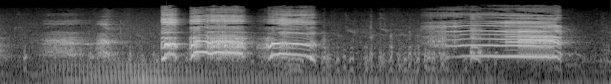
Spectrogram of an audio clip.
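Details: Roosters crow loudly several times in succession: short, harsh bursts, then a long, sustained, harmonic crow of about a second and a half, with soft clucking underneath.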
